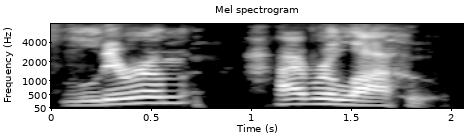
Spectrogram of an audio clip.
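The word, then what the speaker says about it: Lirim Hajrullahu: Well, if you want the correct pronunciation of the name, it's Liram Hajrullahu.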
